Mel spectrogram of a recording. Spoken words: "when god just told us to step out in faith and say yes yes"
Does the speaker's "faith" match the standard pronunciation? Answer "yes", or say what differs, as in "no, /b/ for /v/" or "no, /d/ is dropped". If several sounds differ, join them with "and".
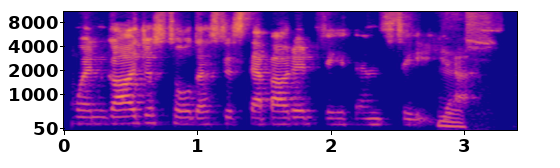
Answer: yes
